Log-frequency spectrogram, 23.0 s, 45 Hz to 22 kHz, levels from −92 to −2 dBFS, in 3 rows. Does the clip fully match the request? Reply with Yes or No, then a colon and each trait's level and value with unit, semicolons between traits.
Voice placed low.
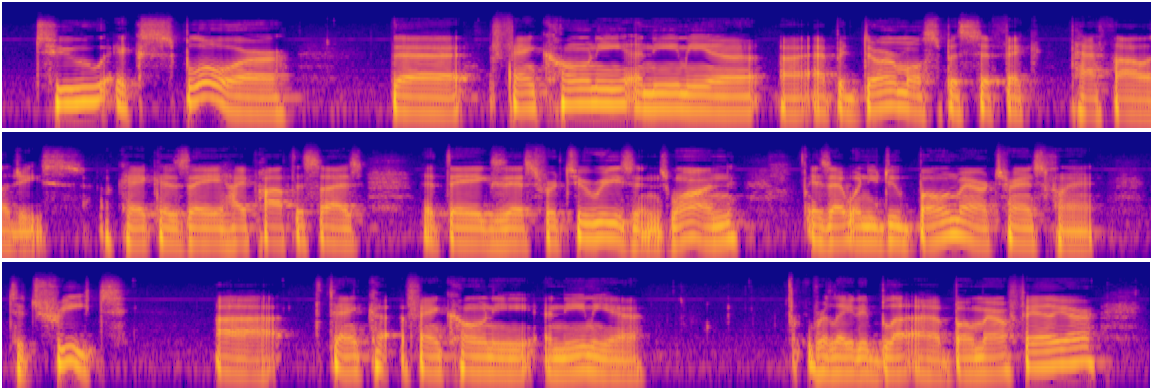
Yes: low, 110 Hz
